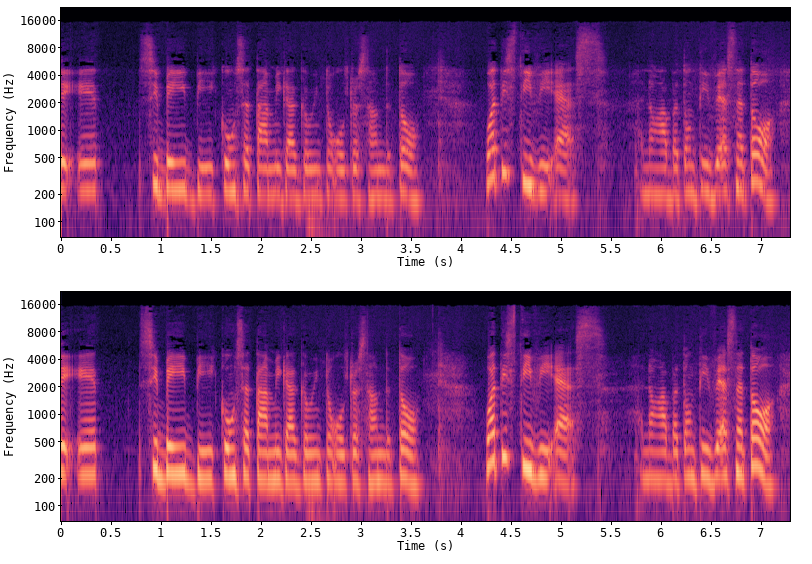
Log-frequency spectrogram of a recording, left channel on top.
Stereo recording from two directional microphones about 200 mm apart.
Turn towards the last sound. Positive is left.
turn(degrees=-45)  # may be behind; listen again after turning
